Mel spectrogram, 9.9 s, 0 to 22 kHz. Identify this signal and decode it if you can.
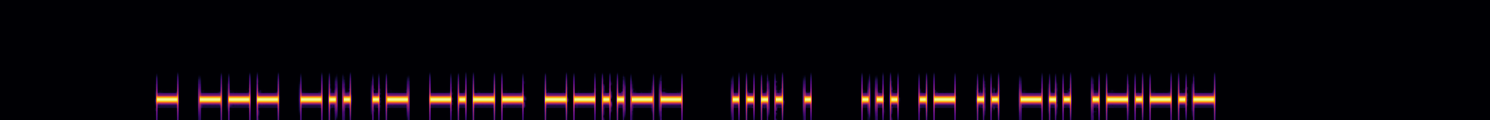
Morse code, heard as a keyed tone, about 25 wpm, 700 Hz. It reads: TODAY, HE SAID.
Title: Sentences from Top 600 Words 25wpm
